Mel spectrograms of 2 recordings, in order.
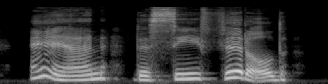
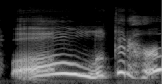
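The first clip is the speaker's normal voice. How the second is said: high, louder alarmed granny; granny seeing the girl swept away; gasping granny; 13 semitones higher, 4 dB louder than usual. Acted. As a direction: gasp it out in fright. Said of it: "Granny gasped".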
